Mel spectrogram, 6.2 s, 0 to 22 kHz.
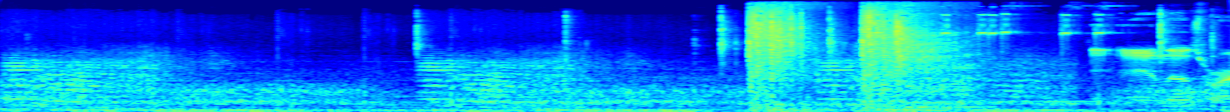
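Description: Gunfire in the horror video game Silent Hill 2, a rapid burst of shots fired at a creature, loud and close, with a player's voice talking over parts of the action.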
